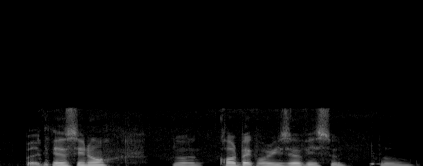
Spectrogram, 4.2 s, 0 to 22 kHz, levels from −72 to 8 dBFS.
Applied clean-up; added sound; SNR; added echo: neural mask model Resemble Enhance denoiser.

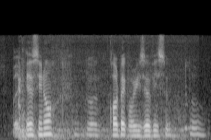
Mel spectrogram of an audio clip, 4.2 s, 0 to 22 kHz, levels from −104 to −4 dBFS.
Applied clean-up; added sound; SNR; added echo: none; Printer; 12 dB; none.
